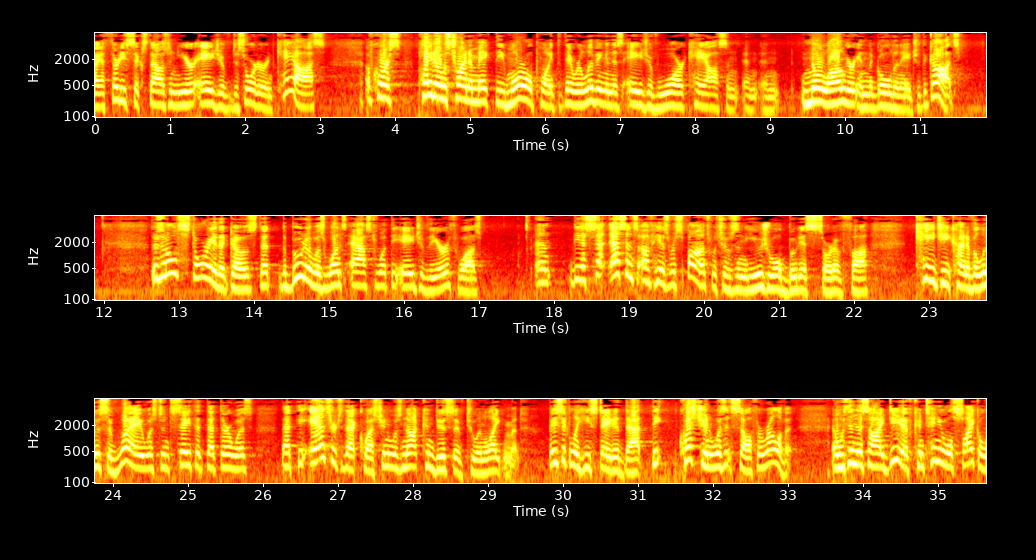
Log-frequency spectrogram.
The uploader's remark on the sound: Recorded 2007 Oct 29 in 1000 McPherson Lab on the Columbus campus of The Ohio State University. Recorded 2007 Oct 29 in 1000 McPherson Lab on the Columbus campus of The Ohio State University.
